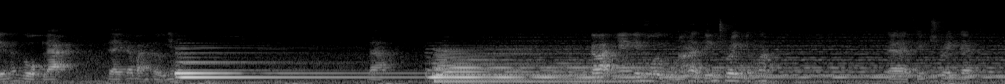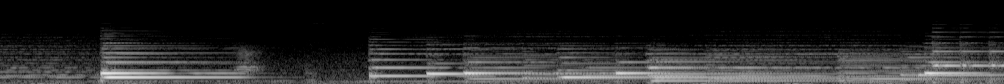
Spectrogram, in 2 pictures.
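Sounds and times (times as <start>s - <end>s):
digital piano with strings: 0.0s - 20.0s.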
